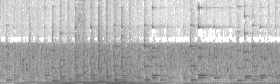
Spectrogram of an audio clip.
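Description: A forest stream flows steadily with a continuous burbling rush, even in loudness, while soft sustained musical tones float over the water.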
